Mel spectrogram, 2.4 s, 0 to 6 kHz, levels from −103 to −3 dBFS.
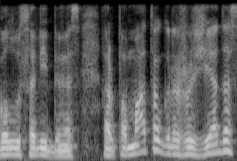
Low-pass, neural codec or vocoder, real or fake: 5.4 kHz; none; real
